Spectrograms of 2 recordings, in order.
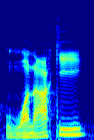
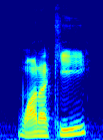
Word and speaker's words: Waunakee: from Wild Mind Artisan Ales from Wa- Waunakee, Waunakee, Wisconsin.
